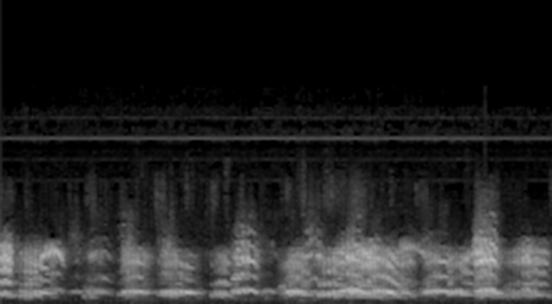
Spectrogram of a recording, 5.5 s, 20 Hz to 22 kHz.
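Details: Cranes flying by and circling in the sky over Estonia on an evening in September, 18:03; a flock's loud trumpeting, rolling calls overlapping continuously in rising and falling bursts.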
